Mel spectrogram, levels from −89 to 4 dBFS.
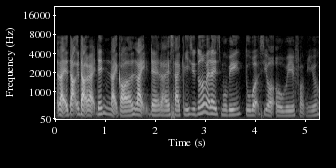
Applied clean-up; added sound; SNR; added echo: none; none; none; none.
